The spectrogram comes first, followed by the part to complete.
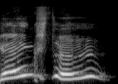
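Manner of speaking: very high, very loud, shrill, horrible-sounding squawk. Mocking how the other speaker says the word gangster: imitation of a friend saying gangster. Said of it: "That's how you say it every time you say it".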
